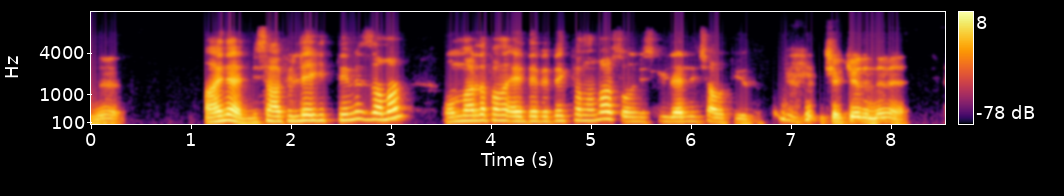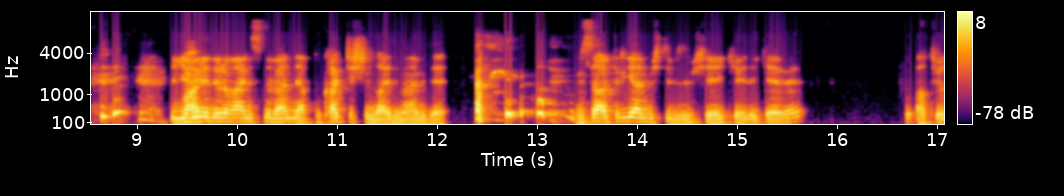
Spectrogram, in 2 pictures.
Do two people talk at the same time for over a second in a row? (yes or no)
no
